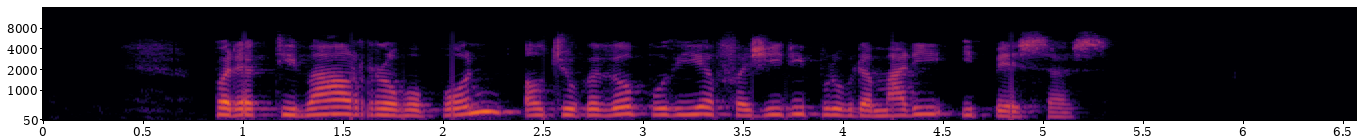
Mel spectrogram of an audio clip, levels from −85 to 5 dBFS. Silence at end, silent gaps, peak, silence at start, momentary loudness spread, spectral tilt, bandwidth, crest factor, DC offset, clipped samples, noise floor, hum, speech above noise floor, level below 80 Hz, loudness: 1.25 s; none; -16 dBFS; 0.85 s; 8 LU; -6.5 dB/octave; 7.4 kHz; 20 dB; under 0.1%; under 0.1%; -87 dBFS; none; 53 dB; -70 dBFS; -34 LUFS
